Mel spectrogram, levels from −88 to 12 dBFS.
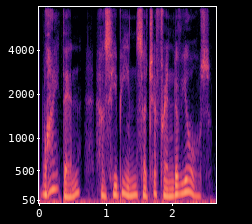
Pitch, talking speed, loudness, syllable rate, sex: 135 Hz, 225 wpm, -17 LUFS, 4.6 syllables/s, male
